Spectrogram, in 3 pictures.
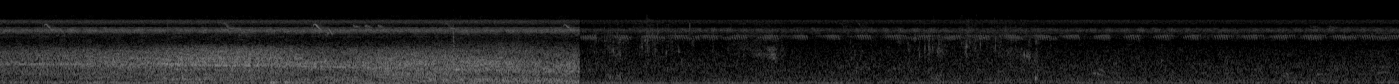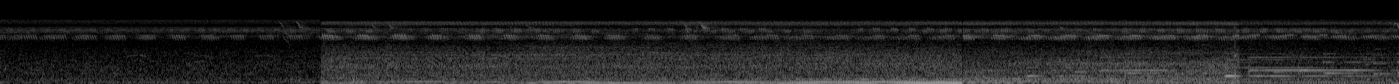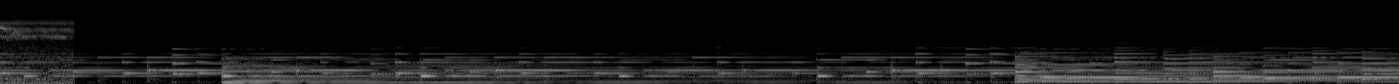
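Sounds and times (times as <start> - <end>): crickets chirping: 0.0 - 28.8.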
